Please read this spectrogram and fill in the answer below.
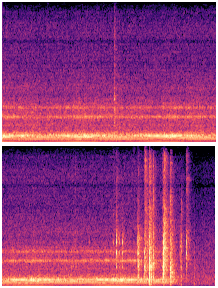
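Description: Candy Smart Touch washing machine humming steadily during its load-weighing and soaking phase. Near the end there is a quick cluster of clicks, and the hum cuts off.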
